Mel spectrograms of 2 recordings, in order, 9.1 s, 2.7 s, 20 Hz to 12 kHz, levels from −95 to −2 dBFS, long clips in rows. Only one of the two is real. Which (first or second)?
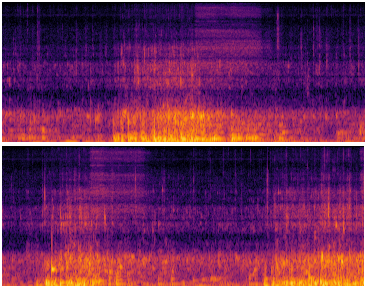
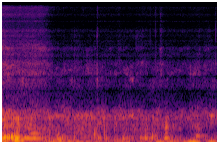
first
